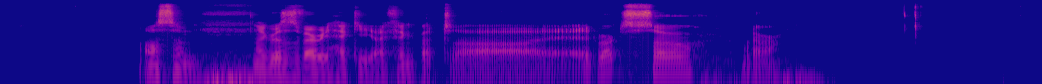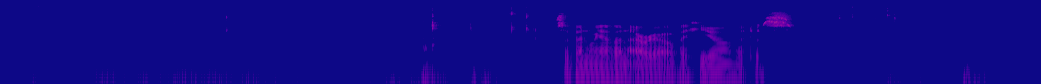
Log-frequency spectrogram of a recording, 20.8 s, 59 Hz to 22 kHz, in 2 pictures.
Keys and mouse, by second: 0.3-2.1 middle drag, 4.4 KP_0, 9.5 Tab, 10.4-12.0 middle drag, 12.3 a, 14.8 o, 15.2 c, 19.3 right click, 20.2 ctrl+t.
